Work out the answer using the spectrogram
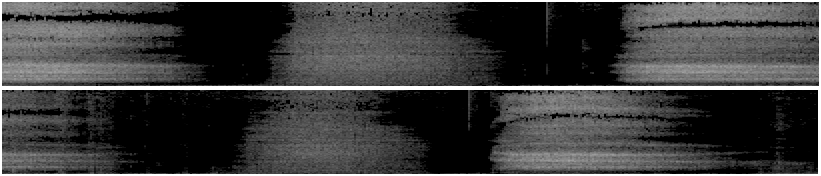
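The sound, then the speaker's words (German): Slow, deep human breathing, drawn in through the nose and let out through the mouth, with several long, airy breaths separated by quiet pauses and no talking. “Ganz nochmal tief durch die Nase einatmen und dann durch den Mund aus.”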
